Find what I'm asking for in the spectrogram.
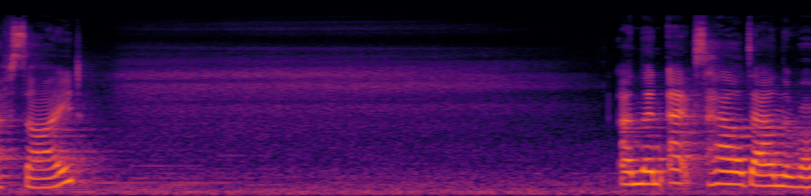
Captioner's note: heavy breathing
